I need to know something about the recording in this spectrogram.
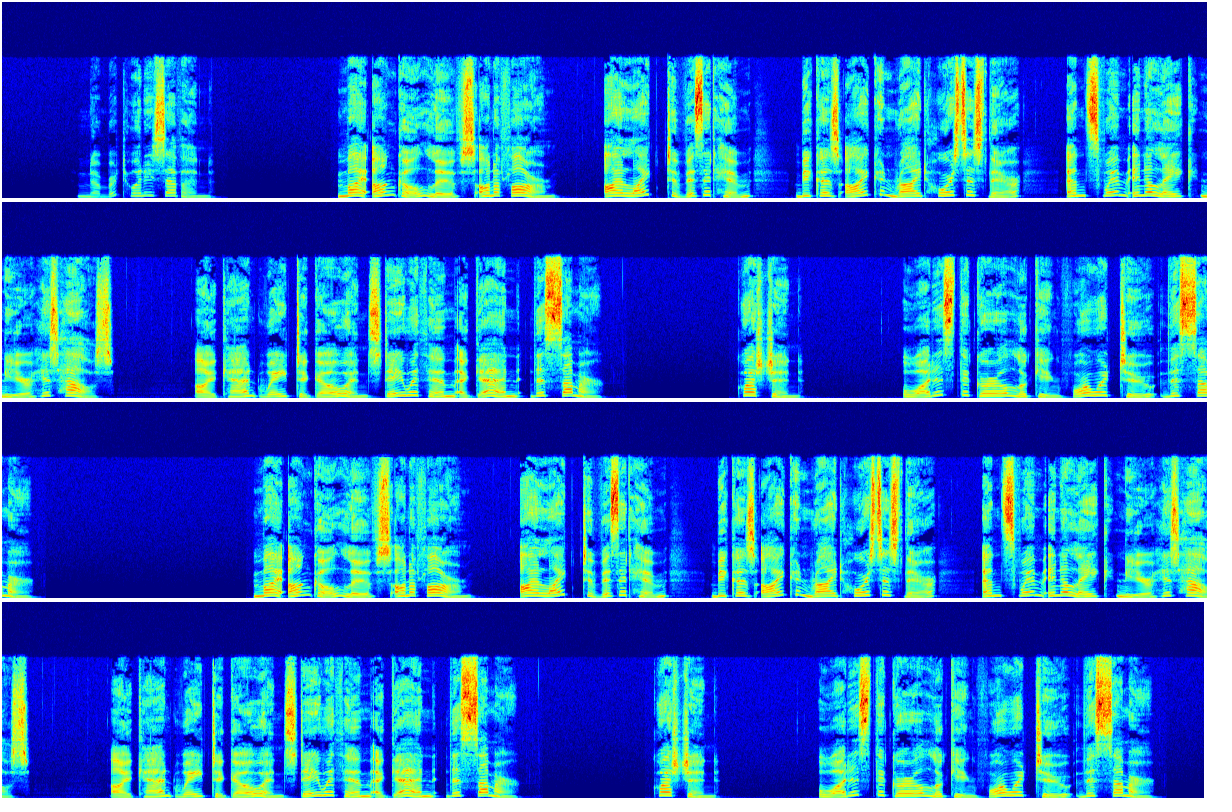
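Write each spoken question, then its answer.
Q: What is the girl looking forward to this summer?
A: Staying with her uncle on his farm.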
